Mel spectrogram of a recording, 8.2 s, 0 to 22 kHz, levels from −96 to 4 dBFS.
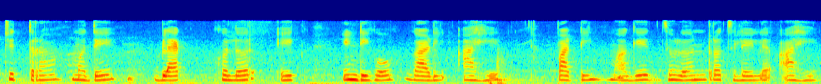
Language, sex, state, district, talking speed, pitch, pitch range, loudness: Marathi, female, Maharashtra, Dhule, 90 wpm, 215 Hz, 205-225 Hz, -18 LUFS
